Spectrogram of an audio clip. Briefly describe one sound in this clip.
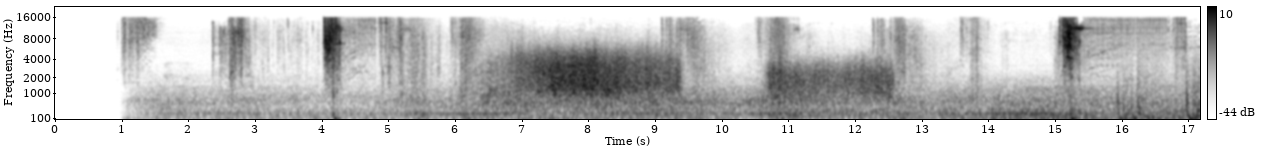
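Wind rushes loudly past a gliding wingsuit flyer.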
